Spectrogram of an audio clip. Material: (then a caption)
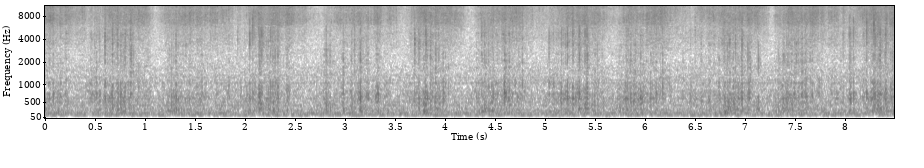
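Wood, bristle. Fingers of both hands scratch and flick the bristles and nubs of an upright wooden brush. The result is a quiet, steady crinkly scratching with bright, crackly texture and faint flicks recurring at an uneven pace.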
